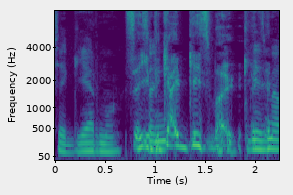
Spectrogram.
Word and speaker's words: Guillermo: And it's a childhood nickname that I've had because most of the people couldn't pronounce it Guillermo.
